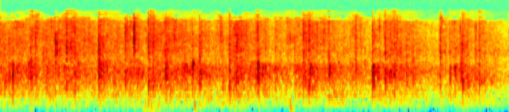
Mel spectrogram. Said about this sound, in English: Come on, we got to give a round of applause to our God.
